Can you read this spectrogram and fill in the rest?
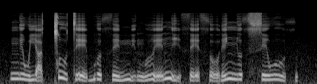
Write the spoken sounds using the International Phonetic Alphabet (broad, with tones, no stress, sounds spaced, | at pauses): ŋ ɪ˧˩ w j a̰˧˩ ǀ u˥˩ t ḛ˥˩ b ʊ˥˩ θ ɪ˧˩ mʲ o̰˥˩ ŋ β ḛ˦˥ n̪ ḭ˥˩ θ ḛ˦˥ θ o̰˧˩ ɾ ɪ˦˥ ɲ ʊ˦˥ θ s ɪ˦˥ w u˥˩ θ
